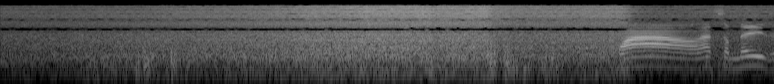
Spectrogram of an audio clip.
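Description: Tree leaves rustle and thrash in the wind.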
